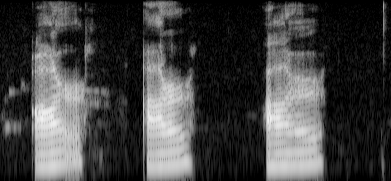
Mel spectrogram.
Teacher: The point of articulation is post-alveolar. It's approximate as a manner of articulation.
